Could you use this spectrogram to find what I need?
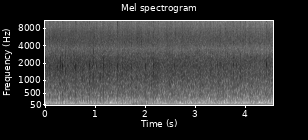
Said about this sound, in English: No more until the wedding ring goes on, sir. Can I have a clap for that? Tonight!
